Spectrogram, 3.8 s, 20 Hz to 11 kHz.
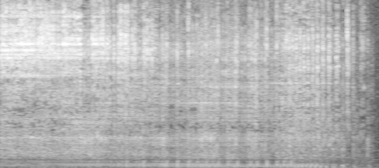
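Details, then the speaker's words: Peugeot Ciao moped with a new Polini 65cc two-stroke kit, revved stationary with the airbox fitted: buzzy revving with smooth intake and no scraping or clacking, which appears when the airbox is removed; normal intake noise. "Donc, on va commencer bah avec la boîte à a déjà là. Je vais te faire écouter en statique. Tu n'as pas de grattement."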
